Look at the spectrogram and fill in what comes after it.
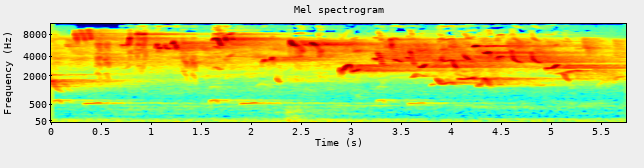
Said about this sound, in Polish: Echem dalekich tropików jest przepiękny, melodyjny flet wilgi. Całości koncertu dopełnia wesołe kukanie kukułki.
